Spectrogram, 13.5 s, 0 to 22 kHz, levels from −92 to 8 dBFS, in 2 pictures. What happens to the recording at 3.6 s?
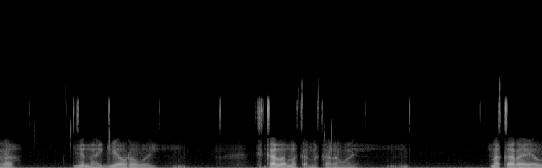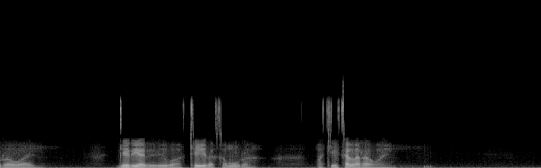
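At 3.6 s the speech carries the damage of Bluetooth SBC compression, which runs through the whole clip. Nothing sounds above about 11.4 kHz. The top bands are left without bits, so treble flickers, and gritty noise rides on the voice. This likely points to a very low bitrate near 48 kbps.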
